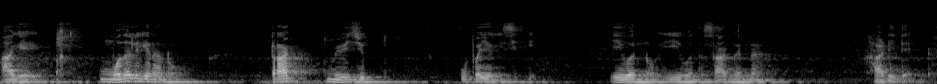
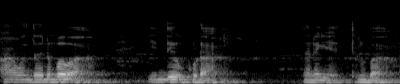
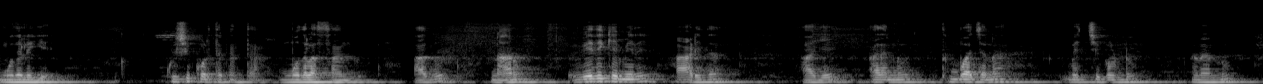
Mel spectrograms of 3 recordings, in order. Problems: background sounds at intervals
